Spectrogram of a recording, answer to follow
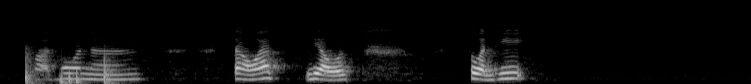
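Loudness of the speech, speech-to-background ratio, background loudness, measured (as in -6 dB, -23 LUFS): -23.0 LUFS, 9.5 dB, -32.5 LUFS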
